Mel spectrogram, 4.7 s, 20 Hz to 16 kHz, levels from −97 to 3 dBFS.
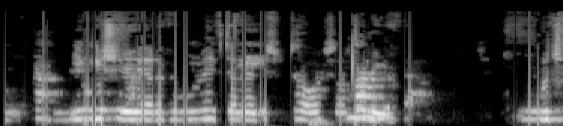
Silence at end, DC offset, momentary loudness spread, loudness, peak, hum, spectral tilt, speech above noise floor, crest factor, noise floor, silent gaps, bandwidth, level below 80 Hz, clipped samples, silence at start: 0 s; under 0.1%; 17 LU; -16 LUFS; 0 dBFS; none; -5 dB/octave; 53 dB; 16 dB; -68 dBFS; none; 11 kHz; -48 dBFS; under 0.1%; 0.05 s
